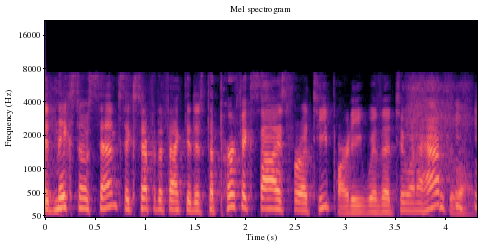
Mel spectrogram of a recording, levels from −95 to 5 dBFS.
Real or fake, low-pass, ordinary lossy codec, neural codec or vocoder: real; 7.2 kHz; MP3, 48 kbps; none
